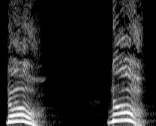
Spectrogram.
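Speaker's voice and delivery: very high, breaking no; overwhelmed dad. Retold or imitated. Father overwhelmed by the gift, very high and tearful. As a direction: squeak out a tearful no.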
